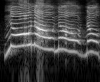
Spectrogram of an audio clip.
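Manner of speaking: loud pleading no's; anguished shouting refusal; desperate no. Real, not acted. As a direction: cry out no again and again. Begging chat to reveal identity.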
